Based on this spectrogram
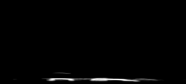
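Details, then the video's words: Spotted dove call meant to prompt other doves into calling: one phrase of a brief level coo followed by a longer drawn-out coo sliding downward, no other sounds. "Tiếng cu gáy kích bổi nhanh gáy hiệu quả"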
